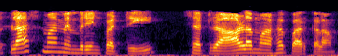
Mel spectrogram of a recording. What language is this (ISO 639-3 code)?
tam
